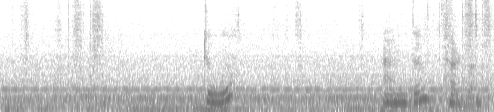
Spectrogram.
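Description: A small tool scrapes softly against soft clay.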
